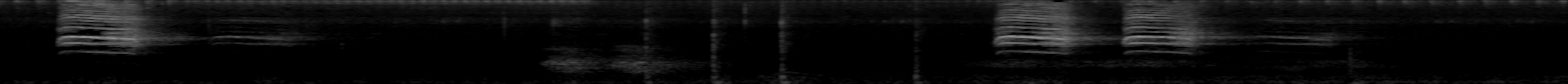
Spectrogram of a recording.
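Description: Birds calling loudly with harsh, raspy calls: one call near the start, then two in quick succession about five seconds in. A short scrape and a few soft knocks come in between.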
